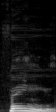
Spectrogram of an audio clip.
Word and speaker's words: things: it yeah that's it things and then it's like think think you gotta put your tongue out between your lips and then start that sound in your throat very good okay uh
